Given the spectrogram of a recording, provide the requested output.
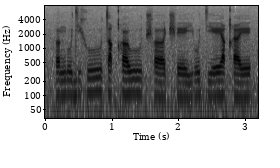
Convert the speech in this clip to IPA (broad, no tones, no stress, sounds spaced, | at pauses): ʌ ŋ uː dʲ e x uː t ʌ qʰ uː t͡ʃʰ ʌː t͡ʃʰ eː j u tʲ eː qʰ e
